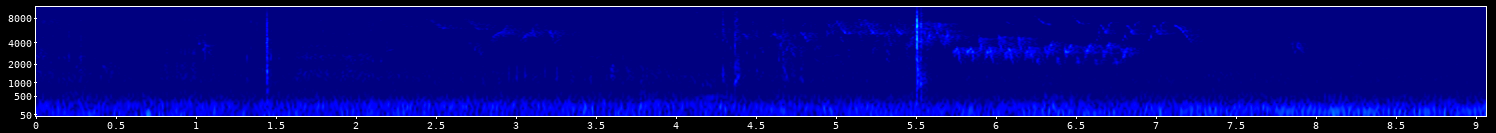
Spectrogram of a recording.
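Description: Birds singing and chirping faintly, with a quick trill of repeated notes about six seconds in. A few short clicks, the sharpest about five and a half seconds in, over a steady low hum.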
